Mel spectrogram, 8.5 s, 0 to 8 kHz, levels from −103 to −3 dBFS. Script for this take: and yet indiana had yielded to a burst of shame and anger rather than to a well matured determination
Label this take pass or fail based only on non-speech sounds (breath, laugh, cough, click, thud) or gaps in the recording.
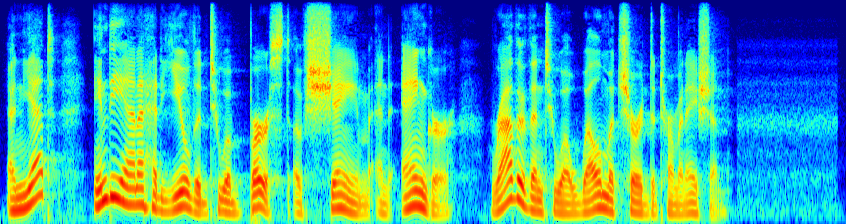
pass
